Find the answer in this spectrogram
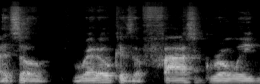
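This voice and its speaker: This man's voice sits very deep and low. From Bahamas. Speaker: pastor, life coach and city councilman. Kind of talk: podcast interview.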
